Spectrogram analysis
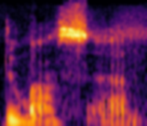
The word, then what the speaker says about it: Dumas: what we've been doing is something called the dumas method for determining the molecular mass now it's pronounced dumas although some college students you know use a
